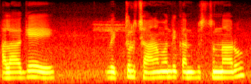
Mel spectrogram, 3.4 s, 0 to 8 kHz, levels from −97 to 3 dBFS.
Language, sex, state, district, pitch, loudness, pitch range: Telugu, male, Telangana, Hyderabad, 155 Hz, -13 LUFS, 155-165 Hz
